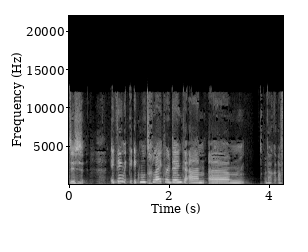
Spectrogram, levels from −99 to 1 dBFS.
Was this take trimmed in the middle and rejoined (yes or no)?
yes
